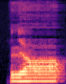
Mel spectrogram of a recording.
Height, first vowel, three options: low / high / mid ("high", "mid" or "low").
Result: low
